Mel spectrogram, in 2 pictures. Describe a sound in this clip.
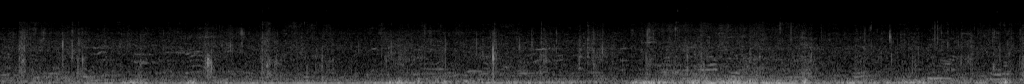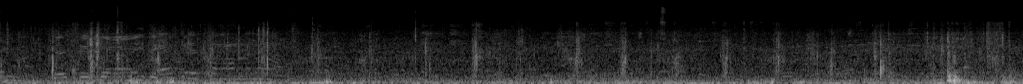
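Footsteps tap on stone paving outdoors.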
